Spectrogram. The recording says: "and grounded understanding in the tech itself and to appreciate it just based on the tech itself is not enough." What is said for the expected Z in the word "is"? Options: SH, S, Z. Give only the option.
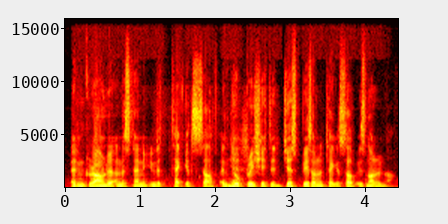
S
